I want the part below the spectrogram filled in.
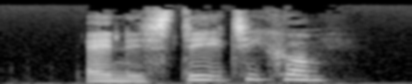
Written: anæstetikum

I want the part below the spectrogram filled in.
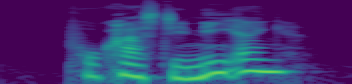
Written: prokrastinering

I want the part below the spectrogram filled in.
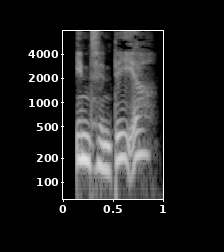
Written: intendere

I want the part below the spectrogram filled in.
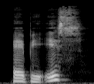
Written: ABS

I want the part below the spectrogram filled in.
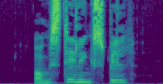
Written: omstillingsspil

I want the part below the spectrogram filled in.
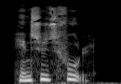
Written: hensynsfuld

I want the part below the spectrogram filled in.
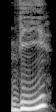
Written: vigende

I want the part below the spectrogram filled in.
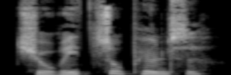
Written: chorizopølse

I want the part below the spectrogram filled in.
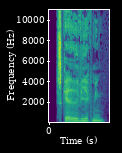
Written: skadevirkning

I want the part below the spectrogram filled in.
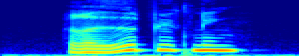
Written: redebygning

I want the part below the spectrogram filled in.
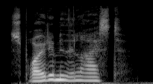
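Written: SPRØJTEMIDDELRESTER

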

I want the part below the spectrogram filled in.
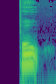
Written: bor

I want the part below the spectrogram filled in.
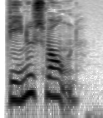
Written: VENUSVOGNE

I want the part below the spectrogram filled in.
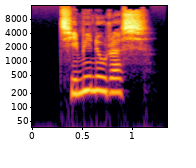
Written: timinutters

